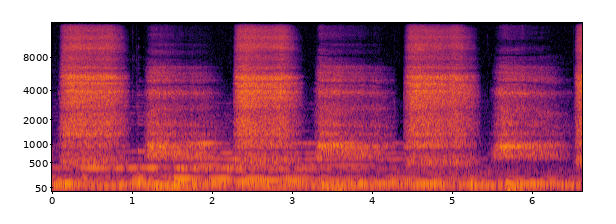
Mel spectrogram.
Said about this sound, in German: Schöne, zirkuläre, tiefe Atemzüge. Bauch, Brust, loslassen. Bauch, Brust, loslassen. Wie eine Welle, aktiv einatmen und passiv den Atem gehen lassen.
